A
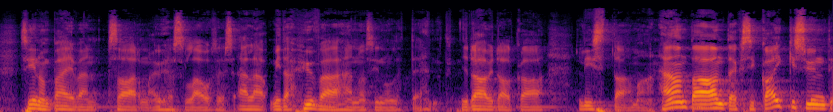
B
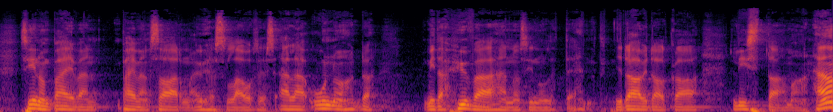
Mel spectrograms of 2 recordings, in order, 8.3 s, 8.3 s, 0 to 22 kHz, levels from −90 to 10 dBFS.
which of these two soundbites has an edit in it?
A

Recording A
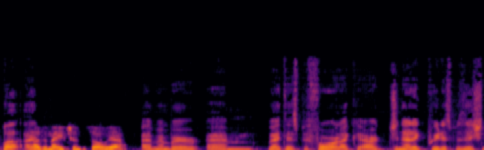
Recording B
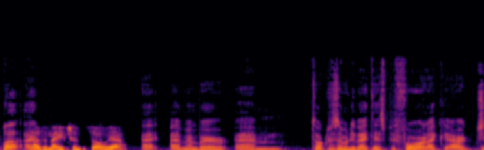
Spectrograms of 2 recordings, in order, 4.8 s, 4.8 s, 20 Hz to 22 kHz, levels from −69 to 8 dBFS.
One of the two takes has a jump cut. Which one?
A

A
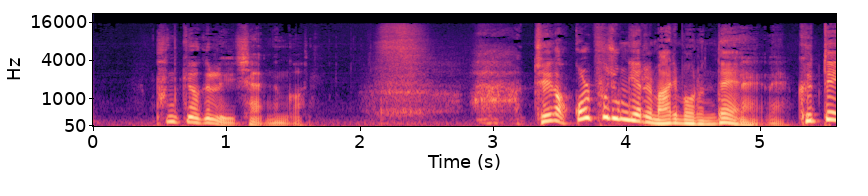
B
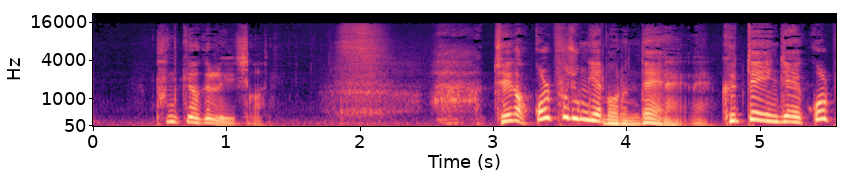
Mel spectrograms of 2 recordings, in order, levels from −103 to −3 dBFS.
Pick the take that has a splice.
B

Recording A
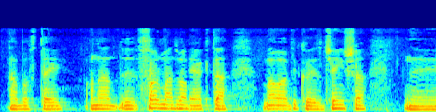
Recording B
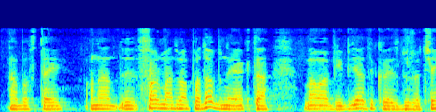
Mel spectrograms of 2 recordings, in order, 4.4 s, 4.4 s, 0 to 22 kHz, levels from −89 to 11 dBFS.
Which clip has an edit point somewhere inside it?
A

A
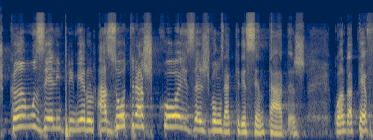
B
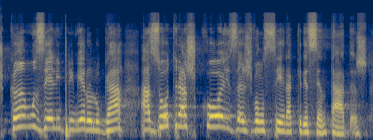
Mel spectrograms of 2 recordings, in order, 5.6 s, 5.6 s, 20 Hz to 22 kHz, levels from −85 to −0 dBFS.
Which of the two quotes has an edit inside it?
A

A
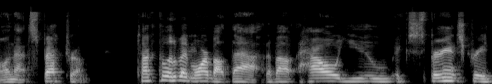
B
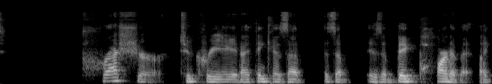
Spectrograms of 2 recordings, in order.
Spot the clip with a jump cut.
B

